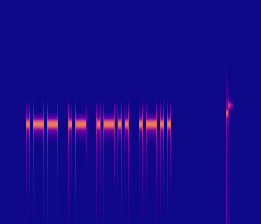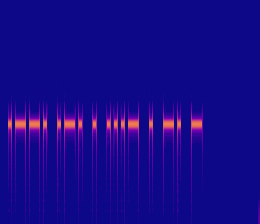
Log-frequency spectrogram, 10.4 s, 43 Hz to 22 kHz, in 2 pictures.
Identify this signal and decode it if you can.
Morse code, heard as a keyed tone, about 17 wpm, 700 Hz. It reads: WALL PREVENT
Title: Sentences from Top 1100 Words - New Word Drill Alt - 17wpm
